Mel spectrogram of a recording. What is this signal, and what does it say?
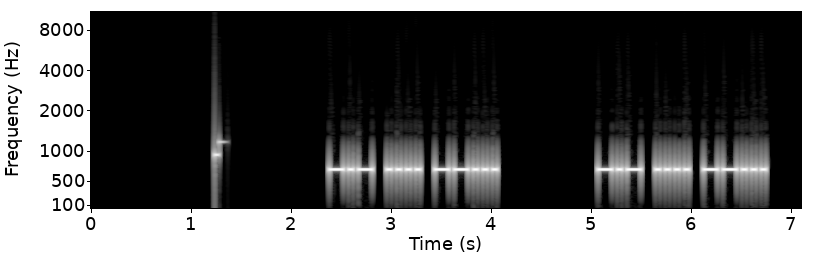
Morse code, heard as a keyed tone, about 25 wpm, 700 Hz. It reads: KH7 KH7
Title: USA Call Sign Prefixes - Repeated 2x - 25wpm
